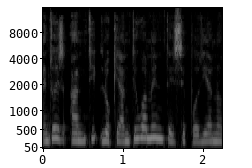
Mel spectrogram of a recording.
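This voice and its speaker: Her dark, mellow tone comes through dry and close with no echo, on a very clean recording with a silent background, from a woman speaker. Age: 60s. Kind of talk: public discussion comment. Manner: halting, many restarts.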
